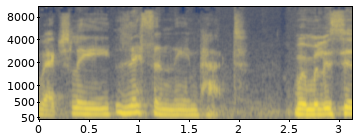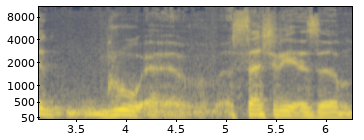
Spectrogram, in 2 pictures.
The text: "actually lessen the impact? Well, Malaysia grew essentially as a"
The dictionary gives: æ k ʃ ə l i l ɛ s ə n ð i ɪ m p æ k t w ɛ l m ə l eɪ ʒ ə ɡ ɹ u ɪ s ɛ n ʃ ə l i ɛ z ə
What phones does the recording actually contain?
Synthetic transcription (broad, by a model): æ k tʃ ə l i l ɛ s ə n ð i ɪ m p æ k t w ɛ n m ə l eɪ s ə ɡ ɹ u ɪ s ɛ n ʃ ə l i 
